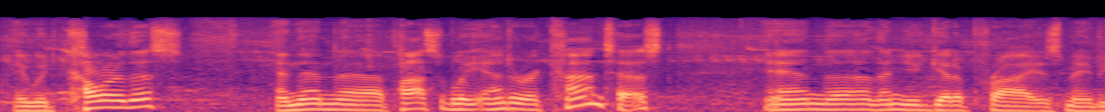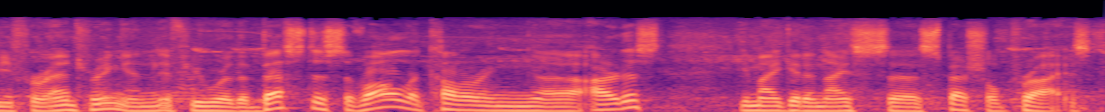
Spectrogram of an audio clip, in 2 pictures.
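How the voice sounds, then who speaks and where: A man's voice: medium pitch, fairly quick, a little hiss or hum. A man hosting a nostalgia TV show in an informal, folksy, chatty way with hesitant phrasing. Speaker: host.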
